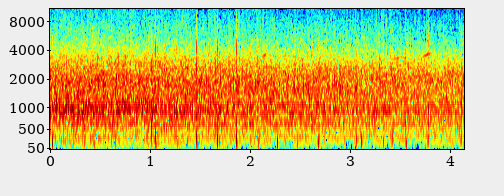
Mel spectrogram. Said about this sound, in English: Well, because of that amazing diatribe you just laid down there, you're going to get, that's right, a standing ovation from the crowd.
